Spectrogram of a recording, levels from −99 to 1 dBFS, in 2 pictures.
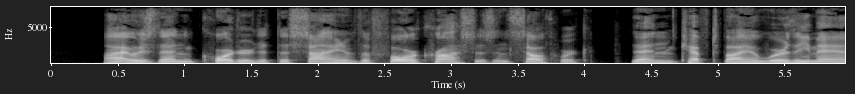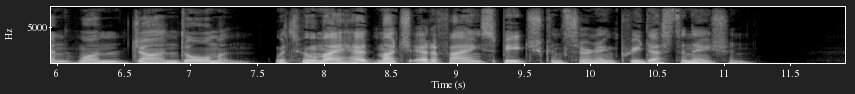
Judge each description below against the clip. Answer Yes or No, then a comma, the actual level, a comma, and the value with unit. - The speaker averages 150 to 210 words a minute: Yes, average, 155 wpm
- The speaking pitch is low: Yes, low, 120 Hz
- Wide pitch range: Yes, wide, 5.7 semitones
